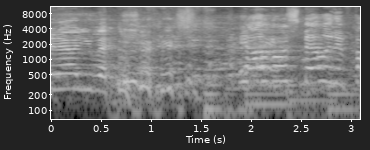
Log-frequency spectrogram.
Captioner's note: guests laughing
